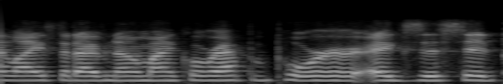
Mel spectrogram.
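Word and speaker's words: Rapaport: I have for all of my life that I've known Michael Rapaore existed called him Michael Rapaore with a silent T.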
